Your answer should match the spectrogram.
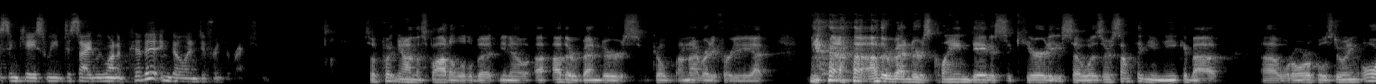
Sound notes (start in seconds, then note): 8.1 laughs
